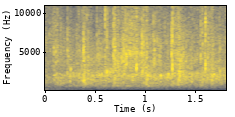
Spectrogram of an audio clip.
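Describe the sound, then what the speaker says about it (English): A church congregation applauds and cheers its worship team, a fairly quiet, continuous wash of clapping from a crowd with no distinct voices. "Yes, you can cheer for them."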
